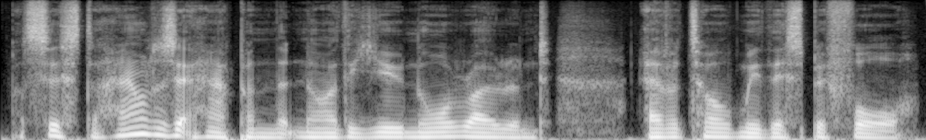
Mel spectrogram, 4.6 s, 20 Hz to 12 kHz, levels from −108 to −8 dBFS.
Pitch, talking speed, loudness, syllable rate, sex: 105 Hz, 205 wpm, -18 LUFS, 5.7 syllables/s, male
